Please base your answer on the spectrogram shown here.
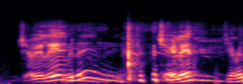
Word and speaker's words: Jerry Lynn: James, you didn't say his name correctly. It's Jerry Lynn.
